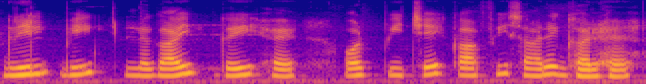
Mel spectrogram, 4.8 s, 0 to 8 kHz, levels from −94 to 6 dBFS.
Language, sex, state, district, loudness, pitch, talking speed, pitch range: Hindi, female, Bihar, Patna, -16 LUFS, 220 Hz, 135 wpm, 210-240 Hz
